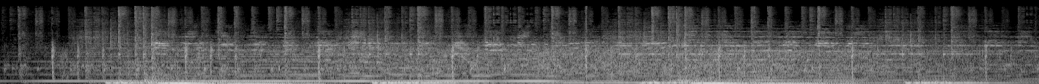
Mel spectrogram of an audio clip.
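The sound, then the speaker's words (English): A processed violin melody, smooth and synth-like, plays over a steady, low guitar-like drone that sustains throughout, with deep pulsing swells underneath and no voices. “So right after you've established this rhythm bed, this kind of low guitar-like drone comes in, and then there the melody, which sounds like kind of a decent synth string patch.”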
